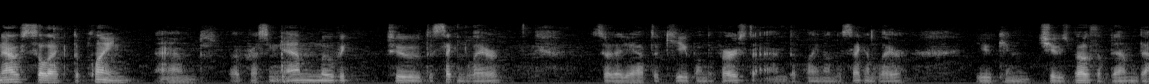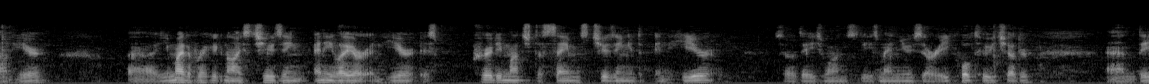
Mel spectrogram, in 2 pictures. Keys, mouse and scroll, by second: 3.0 m, 8.0 click, 15.2 click.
